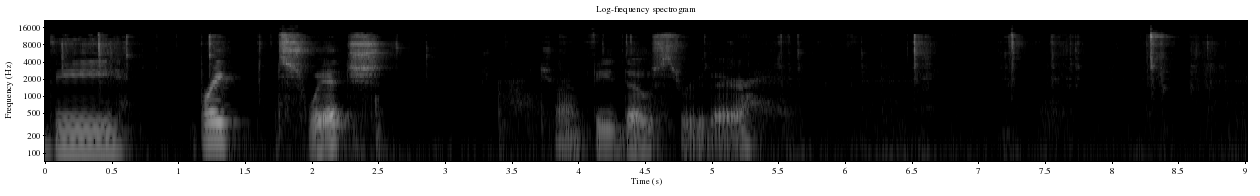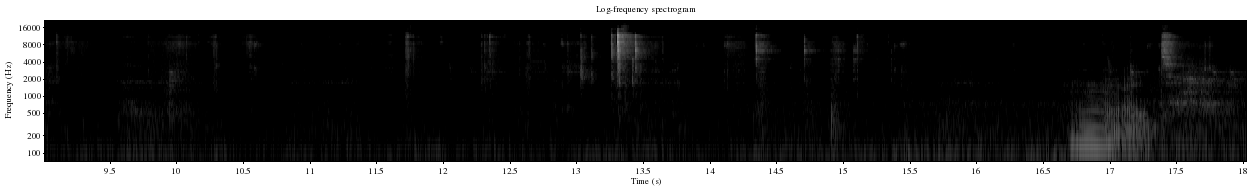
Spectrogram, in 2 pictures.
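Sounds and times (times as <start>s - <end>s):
wires rustling: 0.0s - 18.0s
plastic connectors clicking: 11.6s - 15.5s.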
